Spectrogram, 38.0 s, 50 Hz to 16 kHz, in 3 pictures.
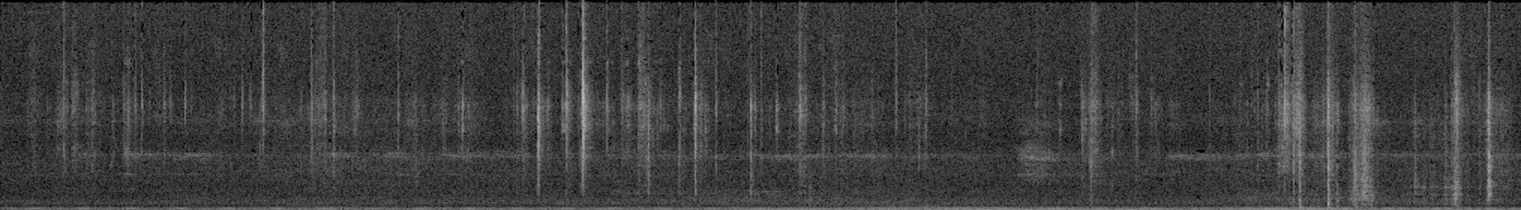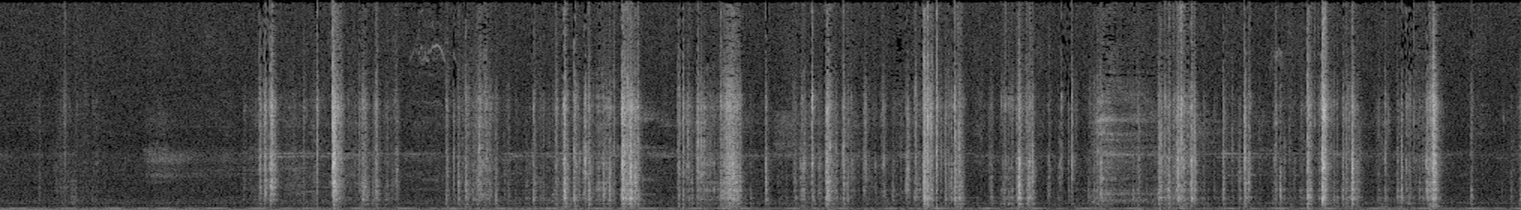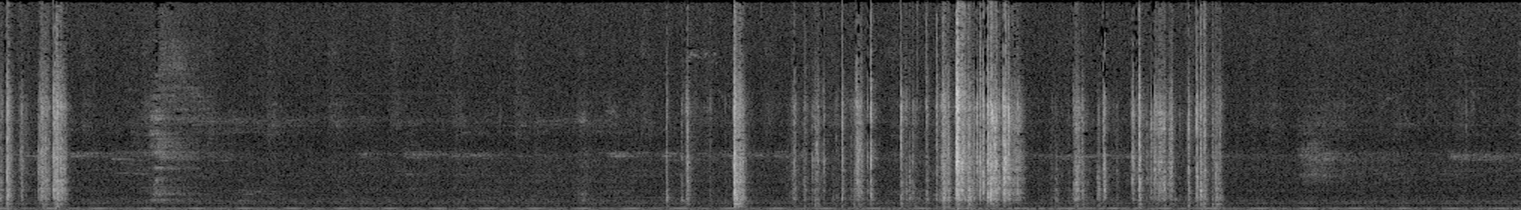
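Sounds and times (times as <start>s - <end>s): plastic tray crinkling and clicking: 10.6s - 13.5s, 14.7s - 26.0s, 30.9s - 35.6s.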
